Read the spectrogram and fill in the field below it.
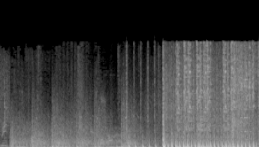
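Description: Rapid gunfire crackles through an Apex Legends battle royale firefight, starting as scattered shots and jumping to a dense, loud automatic burst midway, with no clear talk over it.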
